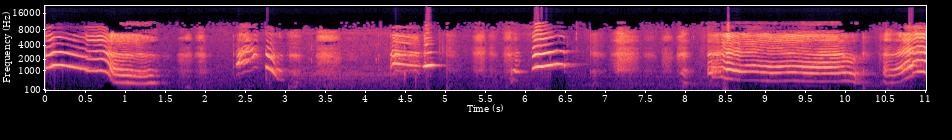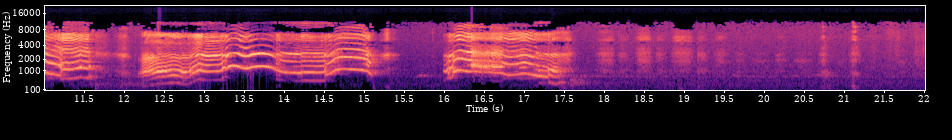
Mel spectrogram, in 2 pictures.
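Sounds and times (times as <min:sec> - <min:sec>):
baby fussing and crying: 0:00.0 - 0:06.8, 0:07.8 - 0:15.3, 0:16.0 - 0:18.1.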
